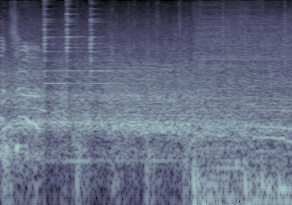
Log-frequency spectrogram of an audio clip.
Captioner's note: bell ringing; crowd cheering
